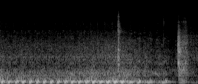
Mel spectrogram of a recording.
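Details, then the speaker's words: Coleman UT400 UTV after fuel pump replacement; pump under the seat primes when key turned on, then engine fires right away and settles into an even, steady putter at idle, normal start with no fuel delivery trouble. "That is your fuel pump taking fuel out of your gas tank and pressurizing it into your lines. So when you turn the key all the way, fires up with no problem."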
